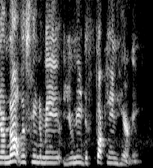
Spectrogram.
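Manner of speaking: ordinary talk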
